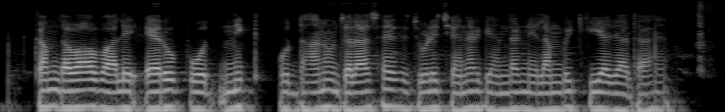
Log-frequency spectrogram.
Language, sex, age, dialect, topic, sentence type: Hindi, male, 18-24, Awadhi Bundeli, agriculture, statement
